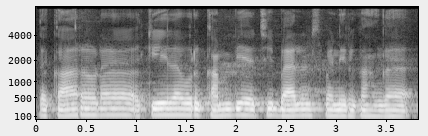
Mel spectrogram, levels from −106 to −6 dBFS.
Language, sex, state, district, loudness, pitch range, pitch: Tamil, male, Tamil Nadu, Kanyakumari, -15 LUFS, 110-120 Hz, 115 Hz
